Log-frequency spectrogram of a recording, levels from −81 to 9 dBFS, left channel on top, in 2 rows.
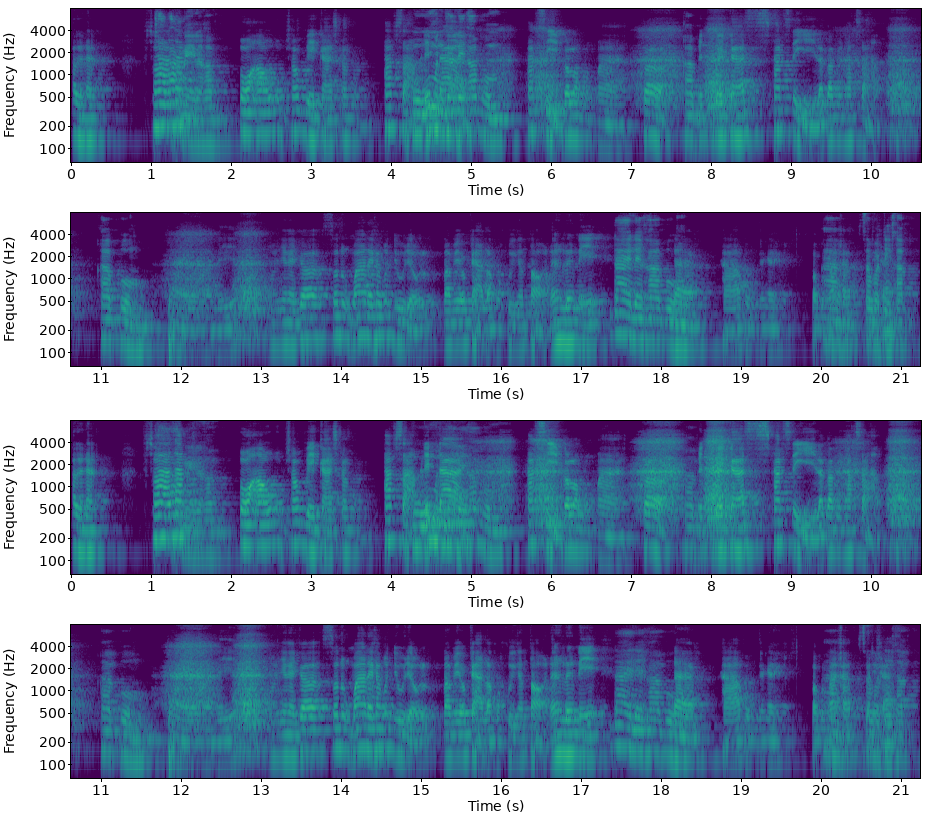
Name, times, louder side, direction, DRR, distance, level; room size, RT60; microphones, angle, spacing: voice 1, 0.0-0.3 0.6-1.6 2.1-5.0 5.7-7.4 7.8-10.1 11.8-12.7 13.0-17.3 18.2-18.4 18.7-19.6 19.9-20.9, right 4 dB, 40° right, 9 dB, 4.6 m, -32 dB
voice 2, 1.0-1.8 4.3-5.5 7.6-7.9 11.0-11.6 17.4-18.4 20.0-20.3 20.6-21.0, left 2 dB, 55° left, 10 dB, 4.9 m, -33 dB
sound 1, 4.9-6.4 7.0-8.8 9.4-10.9 11.8-13.3, right 7 dB, 55° right, 1.0 m, -34 dB
27.0 x 20.5 x 7.3 m, 0.64 s
head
